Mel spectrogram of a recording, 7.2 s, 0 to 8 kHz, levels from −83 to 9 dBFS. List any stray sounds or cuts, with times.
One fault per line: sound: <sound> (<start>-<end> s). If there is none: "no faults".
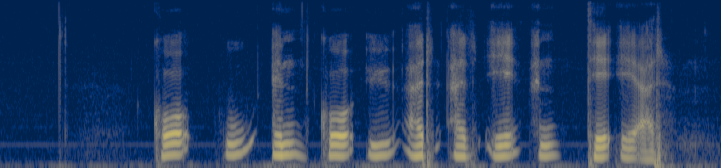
no faults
